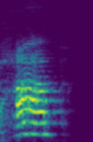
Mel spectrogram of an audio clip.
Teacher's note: we would just have the short o sound always say ah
